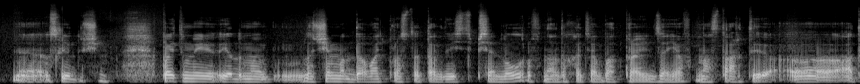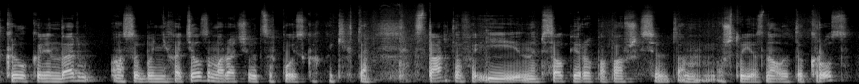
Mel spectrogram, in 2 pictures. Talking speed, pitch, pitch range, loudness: 130 wpm, 135 Hz, 125-170 Hz, -21 LUFS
